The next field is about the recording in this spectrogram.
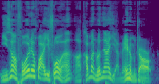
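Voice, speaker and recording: A man's voice: a little high, huge pitch swings, fast talker, slightly rough, faint music behind. A man telling a comic crime story as host, chatty, wry and colloquial.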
